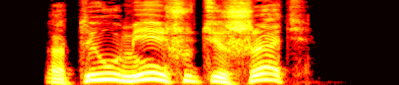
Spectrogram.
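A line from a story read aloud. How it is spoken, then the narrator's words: Smirking. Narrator (Russian): хмыкнул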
